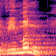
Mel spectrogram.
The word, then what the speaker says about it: women: बहुत सारे आदमी, एंड वीमन। तो प्यारे बच्चों जो WOMEN है इसको वीमन बोलते हैं, और ये बहुवचन होता है वुमन का। WOMEN वुमन का बहुवचन होता है वीमन, तो इसका प्रोनाउंसिएशन है वीमन।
